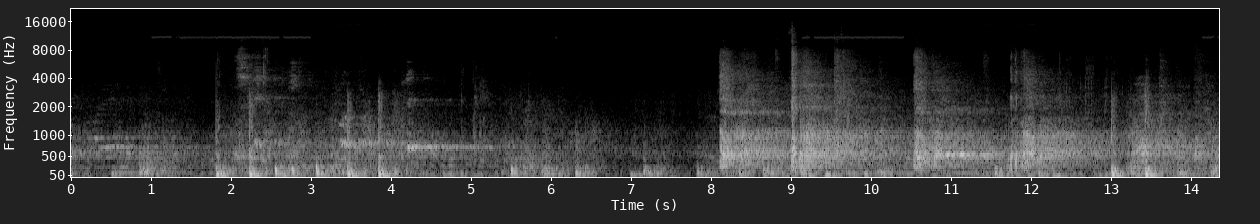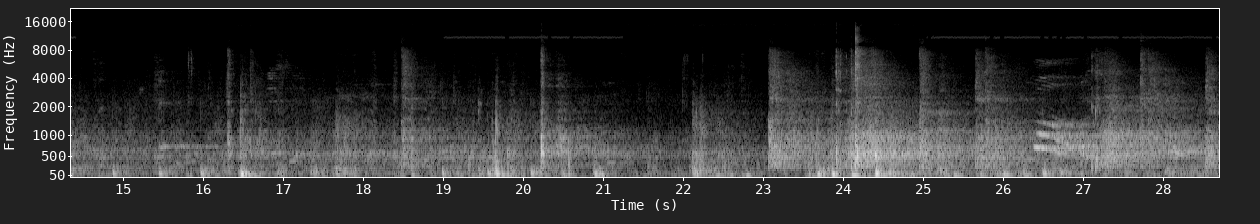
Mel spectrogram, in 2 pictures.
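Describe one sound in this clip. Tennis balls bounce on the court.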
